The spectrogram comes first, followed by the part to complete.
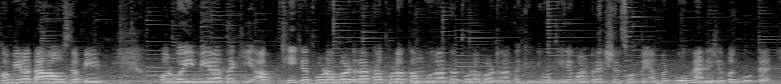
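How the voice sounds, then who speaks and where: A woman's voice: medium pitch, fairly even intonation, moderate pace, music in the background, poor audio. A young woman vlogger telling a personal story in an emotional way, mixing Hindi and English.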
